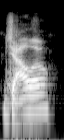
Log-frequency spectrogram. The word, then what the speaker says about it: giallo: Giallo? Like, is that how you say it? – Like there's always room for giallo. Yes.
